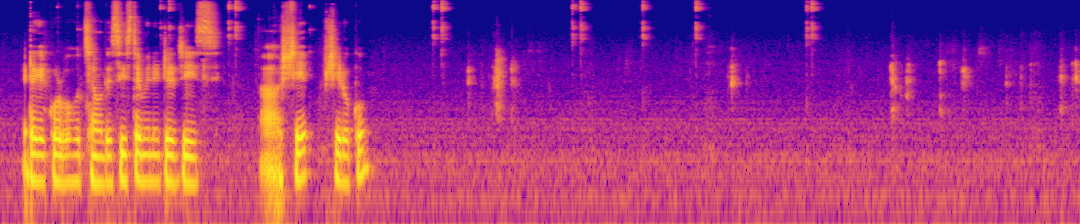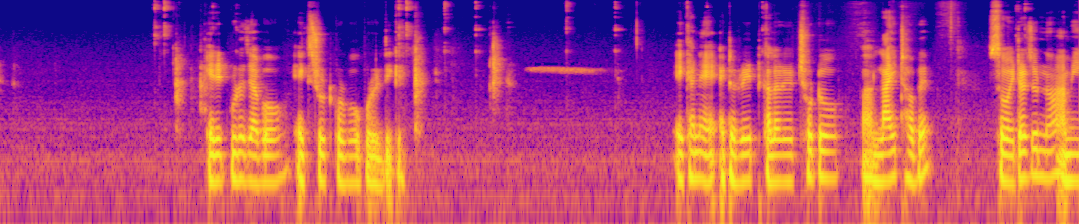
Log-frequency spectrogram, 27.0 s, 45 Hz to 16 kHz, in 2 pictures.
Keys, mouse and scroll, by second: 0.8 shift+middle click, 1.5 s, 3.7-4.3 middle drag, 5.9 scroll up 3, 8.1 click, 11.4 KP_1, 12.9-13.4 scroll down 2, 16.3 shift+middle click, 16.5 shift+middle click, 19.4 middle click, 20.4 scroll, 20.7-26.3 middle drag, 26.3 click.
